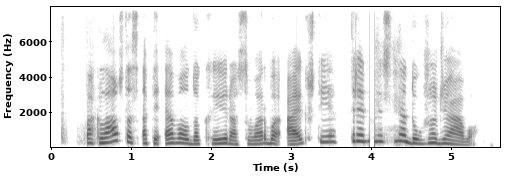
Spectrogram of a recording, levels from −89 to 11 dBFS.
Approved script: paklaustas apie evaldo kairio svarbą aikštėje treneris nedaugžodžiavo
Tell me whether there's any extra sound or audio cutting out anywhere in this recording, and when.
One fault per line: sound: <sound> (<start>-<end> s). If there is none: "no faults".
sound: dropout (4.0-4.0 s)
